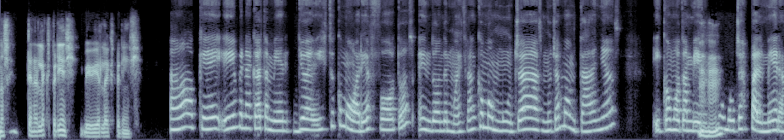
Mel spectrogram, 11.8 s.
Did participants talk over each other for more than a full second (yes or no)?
no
